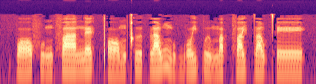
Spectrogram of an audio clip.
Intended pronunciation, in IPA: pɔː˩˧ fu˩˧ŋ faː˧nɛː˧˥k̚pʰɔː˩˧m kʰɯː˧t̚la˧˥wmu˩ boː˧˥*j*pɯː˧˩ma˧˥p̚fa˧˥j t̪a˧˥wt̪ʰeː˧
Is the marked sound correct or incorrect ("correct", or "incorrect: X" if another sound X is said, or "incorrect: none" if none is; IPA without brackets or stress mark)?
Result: correct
